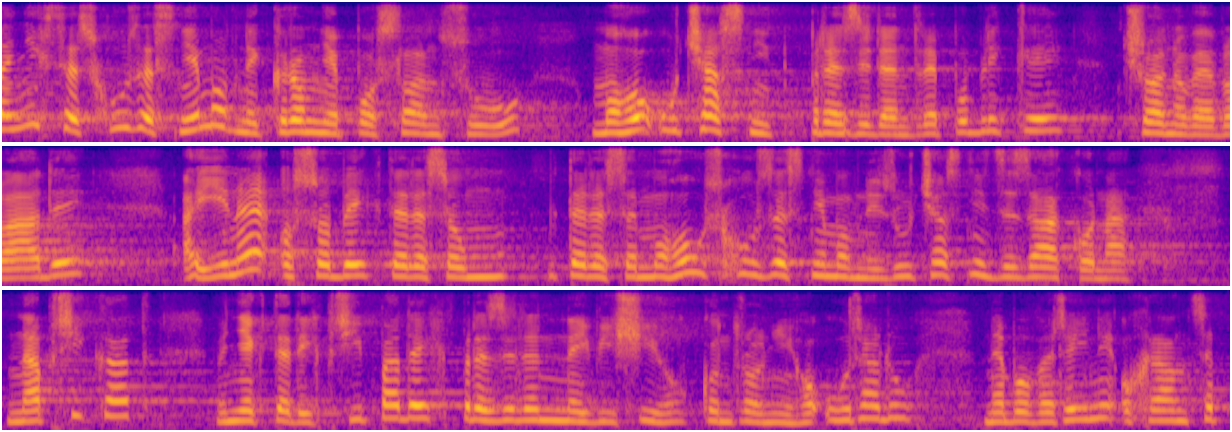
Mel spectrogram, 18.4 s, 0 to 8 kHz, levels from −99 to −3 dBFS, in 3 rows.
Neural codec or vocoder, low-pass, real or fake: none; 7.2 kHz; real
